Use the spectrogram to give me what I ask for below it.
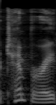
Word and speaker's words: temperate: month of May, and too short a date rhyming with more temperate, at least if you pronounce it like Shakespeare.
